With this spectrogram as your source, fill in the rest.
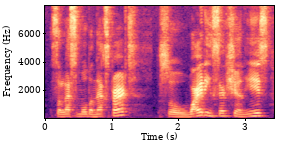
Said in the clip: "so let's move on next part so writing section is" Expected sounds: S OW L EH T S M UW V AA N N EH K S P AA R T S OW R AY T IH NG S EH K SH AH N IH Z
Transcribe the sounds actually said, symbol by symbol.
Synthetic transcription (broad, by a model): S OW L EH T S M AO B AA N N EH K S P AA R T S OW W AY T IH NG S EH K SH AH N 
